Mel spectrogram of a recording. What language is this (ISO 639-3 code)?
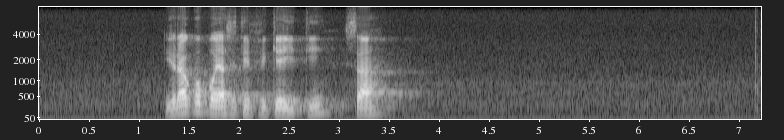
tsn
